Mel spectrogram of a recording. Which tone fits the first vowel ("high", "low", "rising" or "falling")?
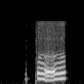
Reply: low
